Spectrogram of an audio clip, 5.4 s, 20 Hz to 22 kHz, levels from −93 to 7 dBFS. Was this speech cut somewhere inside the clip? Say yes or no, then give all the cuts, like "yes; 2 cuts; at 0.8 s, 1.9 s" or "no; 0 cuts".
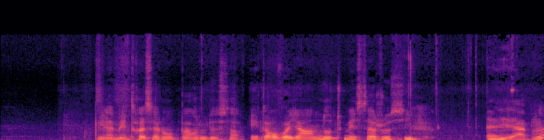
yes; 1 cut; at 2.4 s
